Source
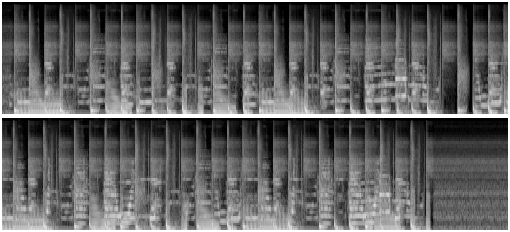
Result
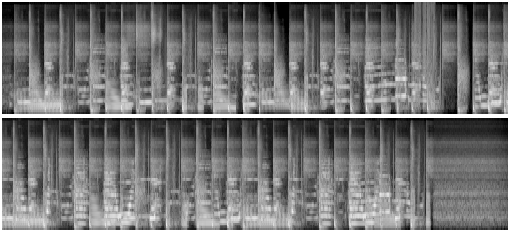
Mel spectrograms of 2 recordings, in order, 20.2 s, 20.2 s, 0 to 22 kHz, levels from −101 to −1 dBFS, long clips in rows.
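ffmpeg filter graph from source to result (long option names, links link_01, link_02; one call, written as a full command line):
ffmpeg -i in.wav -filter_complex "[0:a]asettb=1/sr,asplit=3[link_01][link_02][link_03];[link_01]atrim=end=2.514[link_04];[link_02]atrim=start=2.51:end=3.21,asetpts=PTS-STARTPTS,afade=type=in:duration=0.004:curve=qsin,afade=type=out:start_time=0.696:duration=0.004:curve=qsin,acompressor=threshold=-26dB:ratio=2:attack=3.2:release=140:knee=1:detection=peak,highshelf=frequency=5000:width_type=q:width=3:gain=9,volume=17dB,asoftclip=hard,volume=-17dB[link_05];[link_03]atrim=start=3.206[link_06];[link_04][link_05]acrossfade=duration=0.004:curve1=hsin:curve2=qsin[link_07];[link_07][link_06]acrossfade=duration=0.004:curve1=qsin:curve2=hsin,asettb=1/sr,asplit=3[link_08][link_09][link_10];[link_08]atrim=end=5.154[link_11];[link_09]atrim=start=5.15:end=5.78,asetpts=PTS-STARTPTS,afade=type=in:duration=0.004:curve=qsin,afade=type=out:start_time=0.626:duration=0.004:curve=qsin,highpass=640,adynamicsmooth=sensitivity=5.5:basefreq=5600[link_12];[link_10]atrim=start=5.776[link_13];[link_11][link_12]acrossfade=duration=0.004:curve1=hsin:curve2=qsin[link_14];[link_14][link_13]acrossfade=duration=0.004:curve1=qsin:curve2=hsin,asettb=1/sr,asplit=3[link_15][link_16][link_17];[link_15]atrim=end=8.254[link_18];[link_16]atrim=start=8.25:end=8.67,asetpts=PTS-STARTPTS,afade=type=in:duration=0.004:curve=qsin,afade=type=out:start_time=0.416:duration=0.004:curve=qsin,asuperstop=centerf=1700:order=12:qfactor=4,acompressor=threshold=-24dB:ratio=2:attack=3.2:release=140:knee=1:detection=peak,acrusher=bits=6:dc=4:mix=0:aa=0.000001[link_19];[link_17]atrim=start=8.666[link_20];[link_18][link_19]acrossfade=duration=0.004:curve1=hsin:curve2=qsin[link_21];[link_21][link_20]acrossfade=duration=0.004:curve1=qsin:curve2=hsin,highpass=frequency=240:width=0.5412,highpass=frequency=240:width=1.3066,dynaudnorm=framelen=190:gausssize=5:maxgain=11.5dB" out.wav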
